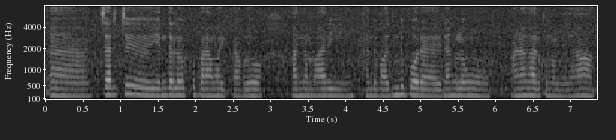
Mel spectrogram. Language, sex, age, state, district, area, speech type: Tamil, female, 30-45, Tamil Nadu, Nagapattinam, rural, spontaneous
